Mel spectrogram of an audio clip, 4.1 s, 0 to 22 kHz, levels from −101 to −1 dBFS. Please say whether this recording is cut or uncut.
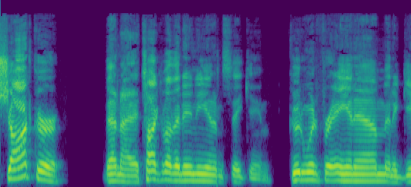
cut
